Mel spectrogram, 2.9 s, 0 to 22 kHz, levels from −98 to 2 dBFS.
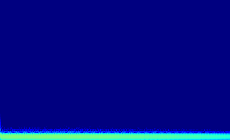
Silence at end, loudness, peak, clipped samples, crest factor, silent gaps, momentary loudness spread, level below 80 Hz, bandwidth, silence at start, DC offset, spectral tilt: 0 s; -56 LUFS; -46 dBFS; under 0.1%; 6 dB; none; 7 LU; -54 dBFS; 0.3 kHz; 0 s; under 0.1%; -8 dB/octave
